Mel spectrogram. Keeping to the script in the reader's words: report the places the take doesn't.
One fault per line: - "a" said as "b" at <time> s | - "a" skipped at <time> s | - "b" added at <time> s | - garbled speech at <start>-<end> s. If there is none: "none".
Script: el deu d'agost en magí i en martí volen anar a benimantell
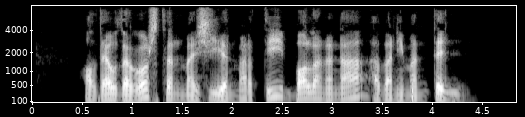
none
